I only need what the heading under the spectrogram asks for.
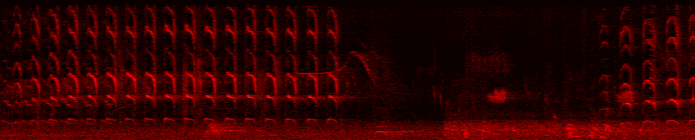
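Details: Eurasian wryneck repeating a long run of about eighteen nasal, rising-then-falling notes at a steady, fast pace. A quieter gap with soft background rustling follows, then the ringing notes resume.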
